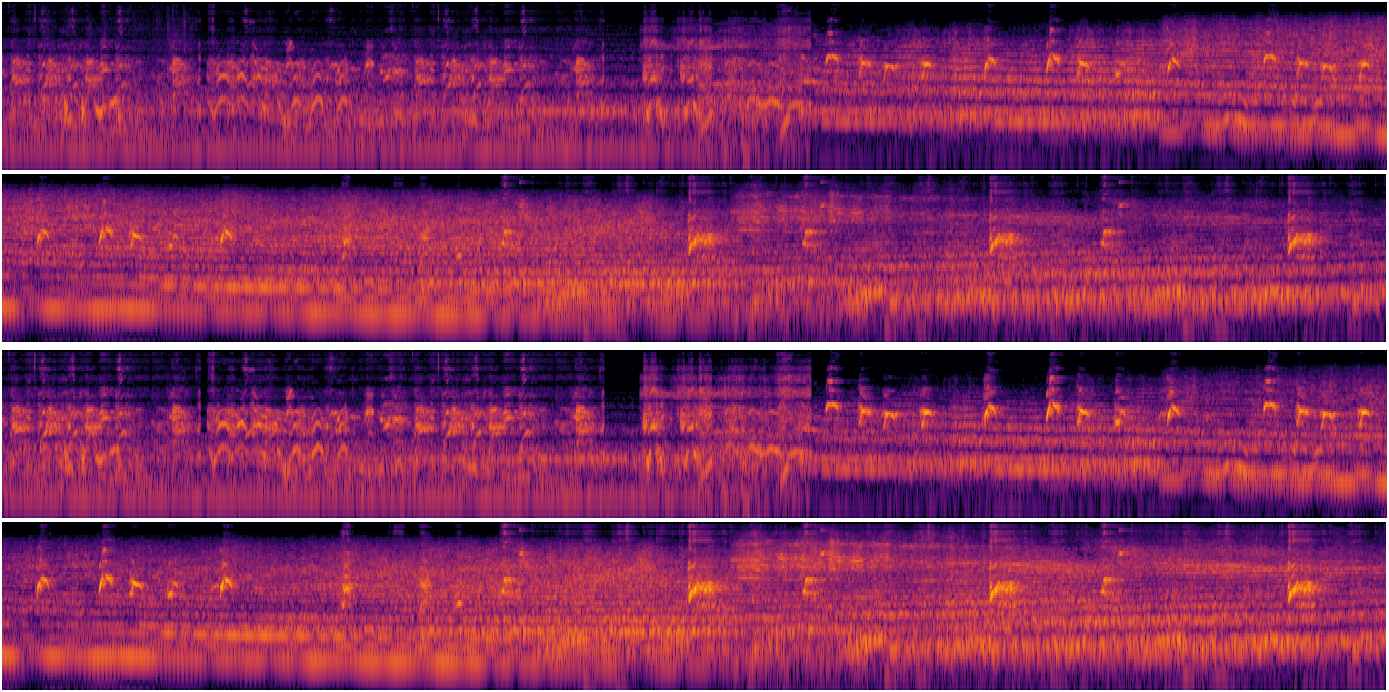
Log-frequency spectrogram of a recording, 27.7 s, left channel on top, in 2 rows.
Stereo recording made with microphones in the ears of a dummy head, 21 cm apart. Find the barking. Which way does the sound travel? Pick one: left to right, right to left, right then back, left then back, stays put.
stays put.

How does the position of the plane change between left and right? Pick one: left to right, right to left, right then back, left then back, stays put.
left to right.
